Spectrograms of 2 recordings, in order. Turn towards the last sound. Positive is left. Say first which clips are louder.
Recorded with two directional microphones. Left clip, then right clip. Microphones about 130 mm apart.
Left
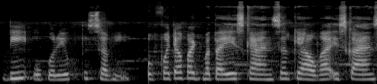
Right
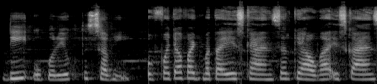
# left 2 dB
turn(degrees=-20)  # may be behind; listen again after turning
